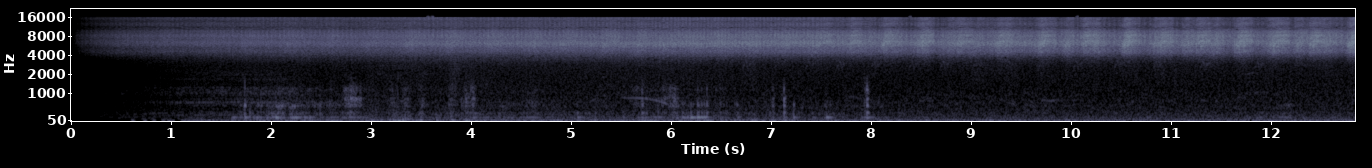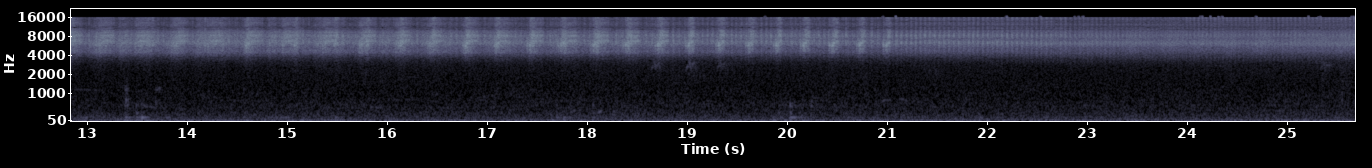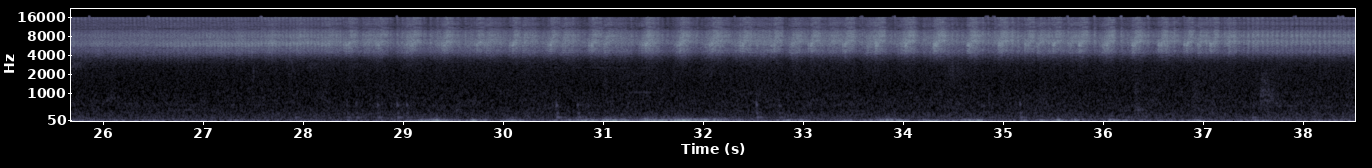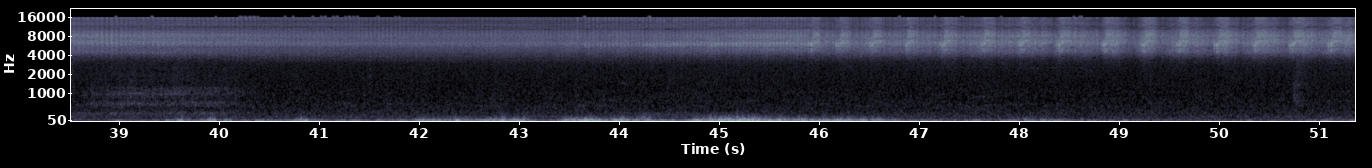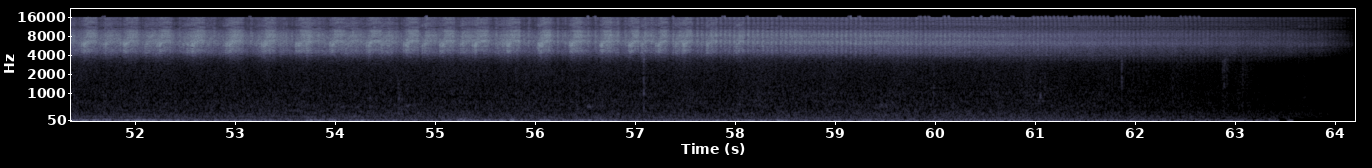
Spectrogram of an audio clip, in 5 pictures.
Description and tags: Cicada-Indian Insect Sound
Indian summer insect
Nature, Insect, Summer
